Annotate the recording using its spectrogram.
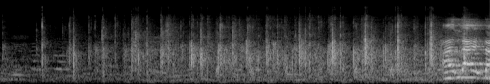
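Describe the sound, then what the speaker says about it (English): Audience clapping at a PNP political rally at Manchester High School, scattered claps that build in density and grow louder toward the end, with crowd noise underneath. "I like that you clapped."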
